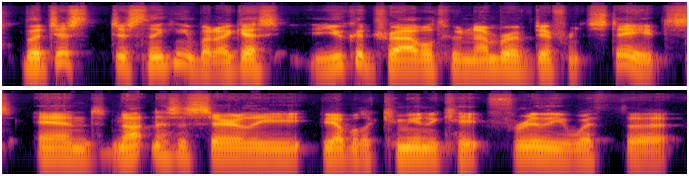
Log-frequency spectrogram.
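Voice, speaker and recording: A male podcast host chats casually in a dry, close recording. His pitch is medium, and he puts questions in a curious, tentative way, often murmuring acknowledgement before he goes on. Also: gravelly, a bit bright, no echo. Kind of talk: casual interview.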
